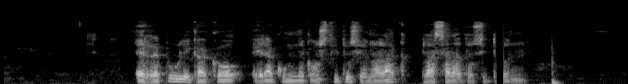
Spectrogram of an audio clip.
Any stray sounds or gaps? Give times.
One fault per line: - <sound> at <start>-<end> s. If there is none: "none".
- dropout at 5.0-5.0 s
